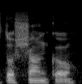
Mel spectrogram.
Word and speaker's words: DoShanko: your nickname is i don't want to butcher doshango so how did you get that name yep um so um i know i pronounce it as doshanko okay yeah yeah it has a bit more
